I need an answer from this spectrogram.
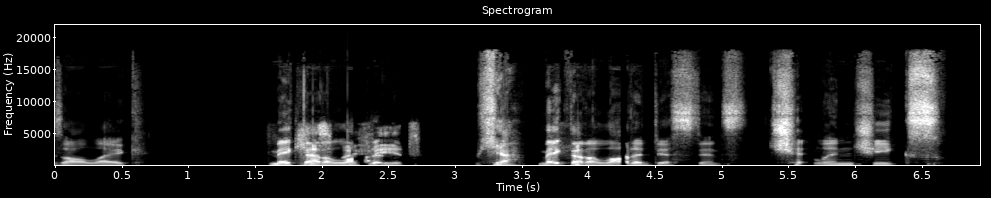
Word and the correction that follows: chitin: Oh, chitin cheeks. – And I'm probably just pronouncing it wrong. – Yeah, chitin is like the hard exoskeleton of an insect. – Yep. Oh, I knew what it was. I just apparently didn't know how to pronounce the word.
